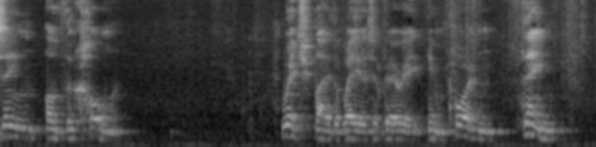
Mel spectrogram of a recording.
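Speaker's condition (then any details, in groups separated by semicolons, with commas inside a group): ALS; degenerative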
